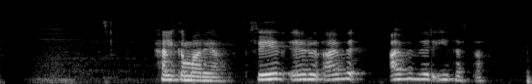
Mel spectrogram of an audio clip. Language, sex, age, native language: Icelandic, female, 40-49, Icelandic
